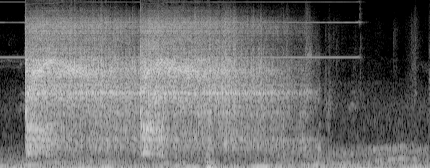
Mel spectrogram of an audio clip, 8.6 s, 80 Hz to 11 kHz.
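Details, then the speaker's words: Suzuki RE5 rotary motorcycle being revived with a homemade radiator, 5 L of fuel and a refurbished starter motor: long whirring crank of about six seconds that never catches and fades out slowly; nearly started, starter suspected, not confirmed. "Even though I know a starter motor is not a rotary problem, but anyway, this is just a old school problem, I guess. But I nearly did start."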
